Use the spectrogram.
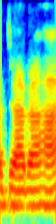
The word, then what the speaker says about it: czar: अब कैसर जैसा लक़ब है नहीं उर्दू में, इंग्लिश में उसे जार बोलती है, उसके साथ सी आता है, खाली ZAR नहीं आता, CZAR। सी साइलेंट है, जैसा साइकोलॉजी में S साइलेंट है ना, वैसा सी साइलेंट है।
